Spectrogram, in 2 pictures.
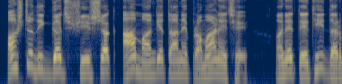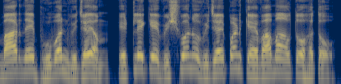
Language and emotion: Gujarati, neutral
